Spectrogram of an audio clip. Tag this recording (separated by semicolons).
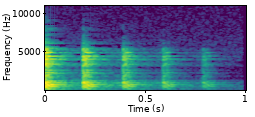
fx; experimental; percussion; bow; delay; violin; pedal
